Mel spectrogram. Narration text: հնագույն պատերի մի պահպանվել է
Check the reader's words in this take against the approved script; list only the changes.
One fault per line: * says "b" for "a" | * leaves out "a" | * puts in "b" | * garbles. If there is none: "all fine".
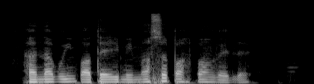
* puts in "մասը"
